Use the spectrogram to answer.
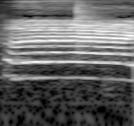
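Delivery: high, sustained wail; comic held "aah" of a crying child; mock bawling. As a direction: imitate a kid crying out, drawn out. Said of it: "he's, like, crying, he's bawling".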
